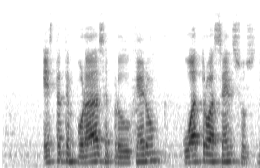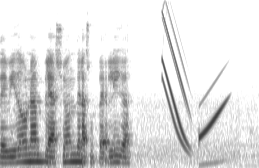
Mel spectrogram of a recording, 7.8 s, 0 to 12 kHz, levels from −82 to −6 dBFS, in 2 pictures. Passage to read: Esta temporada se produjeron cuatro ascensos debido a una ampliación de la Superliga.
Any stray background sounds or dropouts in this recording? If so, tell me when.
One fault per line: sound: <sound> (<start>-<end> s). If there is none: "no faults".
sound: chirp (6.3-7.4 s)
